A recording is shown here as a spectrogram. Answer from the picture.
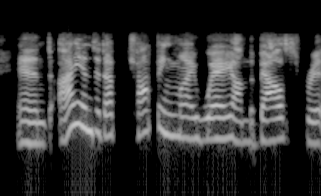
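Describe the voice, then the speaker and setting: A woman with an American accent uses a normal speaking voice, fairly high in pitch, at a moderate pace with ordinary pitch variation. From California. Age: 60s. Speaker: small business owner and author. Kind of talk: interview.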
